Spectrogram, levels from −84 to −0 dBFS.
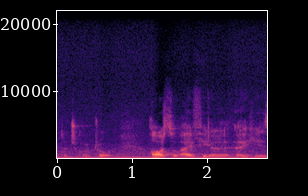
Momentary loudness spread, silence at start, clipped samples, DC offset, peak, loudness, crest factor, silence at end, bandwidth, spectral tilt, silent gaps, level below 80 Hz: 11 LU; 0 s; under 0.1%; under 0.1%; -10 dBFS; -30 LUFS; 20 dB; 0 s; over 20 kHz; -5 dB/octave; none; -44 dBFS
